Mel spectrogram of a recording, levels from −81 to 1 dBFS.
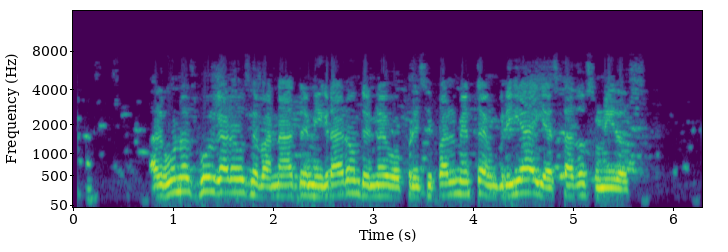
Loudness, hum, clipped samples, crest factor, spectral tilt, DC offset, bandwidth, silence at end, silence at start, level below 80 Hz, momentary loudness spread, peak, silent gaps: -12 LUFS; none; under 0.1%; 12 dB; -7 dB/octave; under 0.1%; 7 kHz; 0.6 s; 0.05 s; -56 dBFS; 5 LU; 0 dBFS; none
